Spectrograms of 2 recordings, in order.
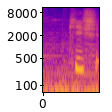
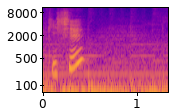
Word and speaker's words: quiche: un incohérence en français on dit quiche et pas Quiché et euh et du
